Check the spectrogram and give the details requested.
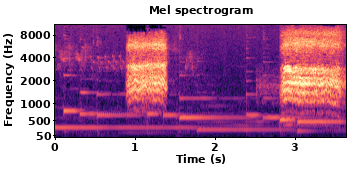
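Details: Real crow calls: two drawn-out, hoarse, rasping caws separated by about two seconds, set over soft, steady background music with slowly shifting sustained notes.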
